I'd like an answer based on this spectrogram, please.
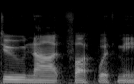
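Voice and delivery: ordinary talk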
